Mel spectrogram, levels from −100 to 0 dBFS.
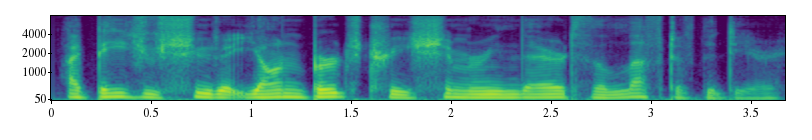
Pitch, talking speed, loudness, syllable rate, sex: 105 Hz, 260 wpm, -17 LUFS, 5.4 syllables/s, male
